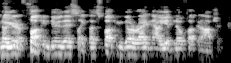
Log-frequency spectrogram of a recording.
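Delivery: loud, forceful, pushy, bullying aggressive delivery. Giving an example of aggressive communication: aggressive. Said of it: "Aggressive is like".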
